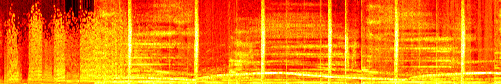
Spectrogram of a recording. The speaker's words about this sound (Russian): Включаем аварийки, зарычали глушаки.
